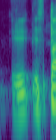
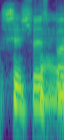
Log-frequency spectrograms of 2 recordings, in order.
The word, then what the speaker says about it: SESPA: ESP, estoy diciendo bien el nombre, o o SESPA. SESPA es como lo pronunciamos normalmente, que es digamos un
